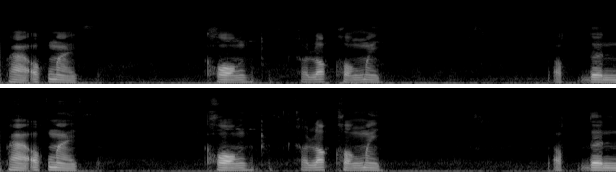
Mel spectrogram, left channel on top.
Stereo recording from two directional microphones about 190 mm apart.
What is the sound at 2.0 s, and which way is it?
Speech, 35° right (ahead or behind).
